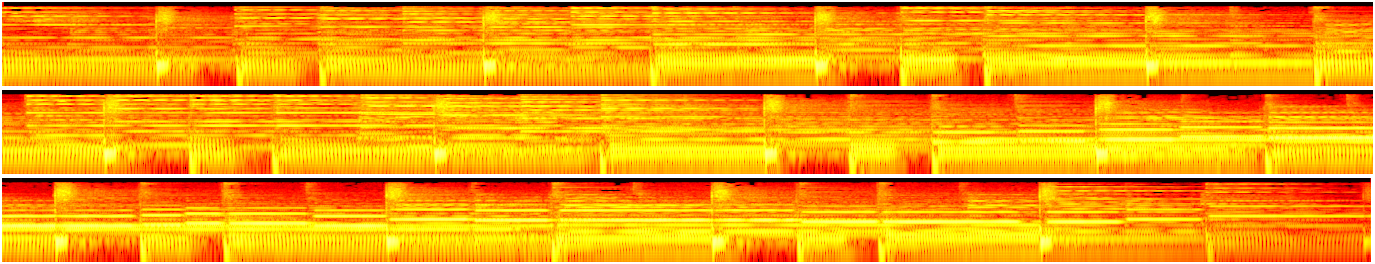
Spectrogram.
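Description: A recorded Korean ballad plays on a radio show at a listener's request, at a steady, full level, with sustained melodic tones and bright, chiming bell-like accents over a warm low accompaniment; no one talks over it.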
